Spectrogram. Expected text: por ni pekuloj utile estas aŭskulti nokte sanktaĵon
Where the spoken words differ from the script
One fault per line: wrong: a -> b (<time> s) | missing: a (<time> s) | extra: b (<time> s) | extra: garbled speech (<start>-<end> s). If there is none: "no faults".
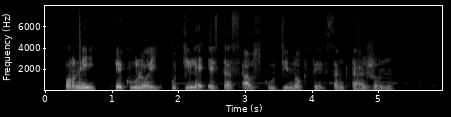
no faults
